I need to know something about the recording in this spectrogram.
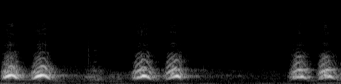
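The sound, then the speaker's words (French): A dog barks on the other side of an apartment's partition wall in pairs of muffled, deep woofs, three doubled bursts separated by short pauses, sounding dulled through the wall, starting before the doorbell is rung. No one speaks. “De l'autre côté de la cloison, un chien s'est mis à aboyer avant même que j'appuie sur la sonnette.”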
